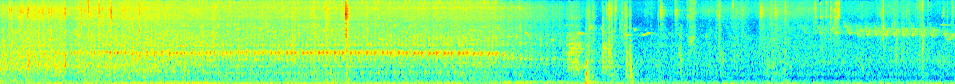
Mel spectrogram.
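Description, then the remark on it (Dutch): A Rijkswaterstaat road inspector's vehicle pulls up with a steady, loud engine rumble, then settles into a quieter idle, with a single clunk partway through. No one speaks. “Volgens mij komt hij al aanrijden.”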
